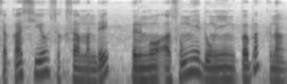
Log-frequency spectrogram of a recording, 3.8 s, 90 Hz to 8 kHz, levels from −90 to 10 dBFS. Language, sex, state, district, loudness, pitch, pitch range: Garo, male, Meghalaya, West Garo Hills, -19 LUFS, 110 Hz, 105-130 Hz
